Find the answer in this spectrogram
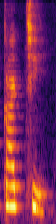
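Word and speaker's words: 같이: Ketika dia T bertemu dengan I, maka dia akan menjadi C. Jadi T bertemu dengan I, maka dia akan menjadi C. Jadi bacanya kaci.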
